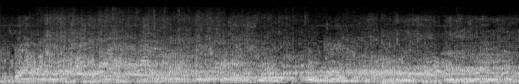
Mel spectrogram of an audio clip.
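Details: Lion of a pride, heard in a deep, rough, continuous growling roar that stays low and steady for about five seconds, with no pauses and no other clear sounds.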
